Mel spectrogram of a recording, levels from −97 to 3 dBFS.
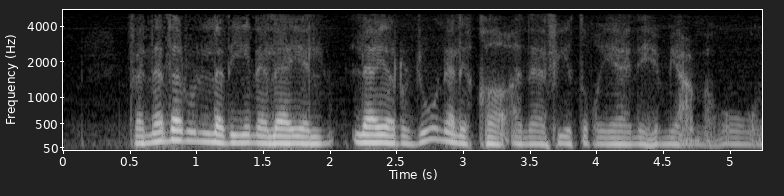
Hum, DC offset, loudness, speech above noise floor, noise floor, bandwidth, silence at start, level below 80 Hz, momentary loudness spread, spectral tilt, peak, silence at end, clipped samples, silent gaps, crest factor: none; under 0.1%; -27 LUFS; 37 dB; -63 dBFS; 5 kHz; 0.5 s; -56 dBFS; 12 LU; -12.5 dB/octave; -10 dBFS; 0 s; under 0.1%; none; 16 dB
